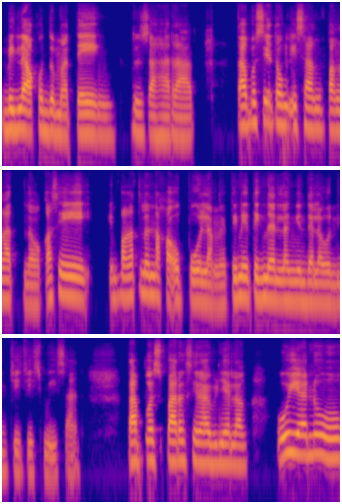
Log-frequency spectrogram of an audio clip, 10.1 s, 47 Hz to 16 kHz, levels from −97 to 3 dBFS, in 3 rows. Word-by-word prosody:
bigla 175 Hz, -1 st, +6 dB
akong 170 Hz, -2 st, -4 dB
dumating 145 Hz, -2 st, +1 dB, 0.2 s
doon 155 Hz, -2 st, -5 dB
sa 145 Hz, -1 st, -2 dB
harap. 135 Hz, -1 st, -4 dB, 0.4 s
Tapos 210 Hz, +4 st, +4 dB
itong 215 Hz, -3 st, +1 dB
isang 180 Hz, -2 st, +1 dB
pangatlo 160 Hz, -6 st, -2 dB
kasi 175 Hz, -1 st, +1 dB, 0.2 s
'yong 165 Hz, -, -9 dB
pangatlo 185 Hz, +3 st, -1 dB
nakaupo 160 Hz, -4 st, -1 dB
lang 135 Hz, -1 st, -3 dB
eh, 135 Hz, -, -10 dB
tinitingnan 170 Hz, -1 st, +1 dB
lang 150 Hz, 0 st, -2 dB
'yong 150 Hz, -, -4 dB
dalawa 145 Hz, -1 st, -2 dB
nagtsitsismisan. 130 Hz, -3 st, -9 dB, 0.5 s
Tapos 200 Hz, +1 st, +4 dB
parang 205 Hz, -1 st, +5 dB
sinabi 190 Hz, -2 st, 0 dB
niya 185 Hz, -1 st, 0 dB
lang, -, -, -13 dB, 0.3 s
"Uy 260 Hz, +4 st, +6 dB
ano 250 Hz, -3 st, +2 dB
170 Hz, 165 wpm, -25 LUFS, 145-195 Hz, 0.5 s, bigla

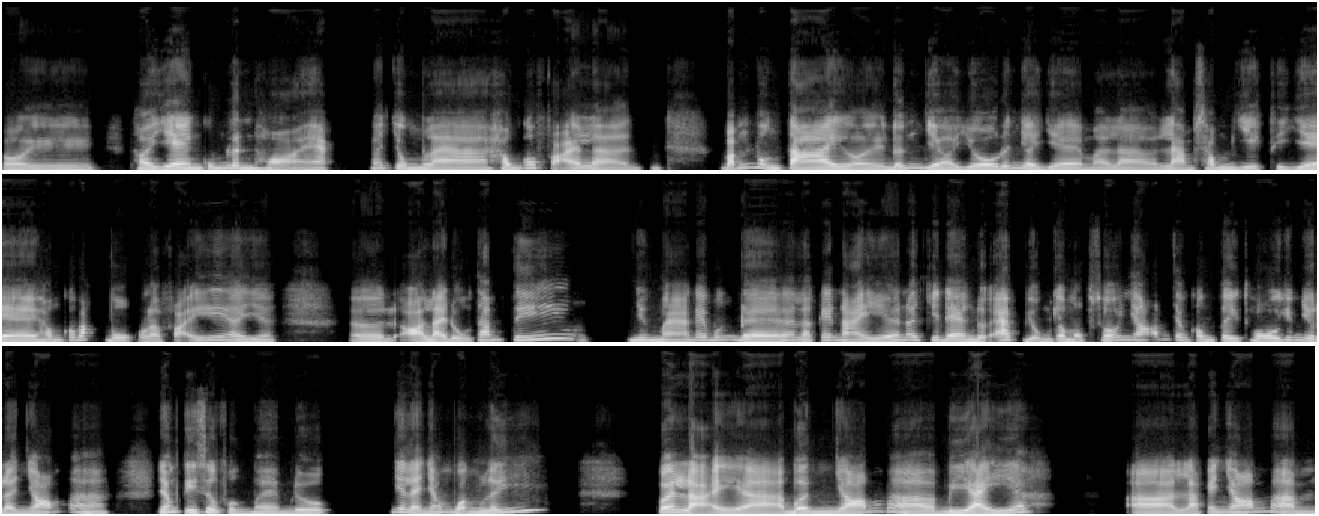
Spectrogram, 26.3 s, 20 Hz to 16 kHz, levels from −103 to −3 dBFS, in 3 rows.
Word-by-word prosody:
rồi 165 Hz, -1 st, -3 dB, 0.5 s
thời 180 Hz, -1 st, +2 dB
gian 210 Hz, +1 st, +5 dB
cũng 210 Hz, +4 st, -4 dB
linh 235 Hz, -3 st, 0 dB
hoạt. 175 Hz, -3 st, -2 dB, 0.3 s
Nói 255 Hz, -, -6 dB
chung 215 Hz, -5 st, -2 dB
là 165 Hz, -3 st, 0 dB
hông 200 Hz, +2 st, -1 dB
có 275 Hz, -, -2 dB
phải 225 Hz, -, +1 dB
là 170 Hz, -7 st, -2 dB, 0.6 s
bấm -, -, +3 dB
vân 225 Hz, -9 st, -1 dB
tay 190 Hz, -2 st, +5 dB
rồi 165 Hz, -1 st, -2 dB
đến 220 Hz, +11 st, -2 dB
giờ 195 Hz, -8 st, +1 dB
vô 195 Hz, +1 st, +3 dB
đến 225 Hz, +4 st, -4 dB
giờ 210 Hz, -6 st, +1 dB
về 165 Hz, -1 st, -1 dB
mà 165 Hz, 0 st, -6 dB
là 160 Hz, -1 st, -5 dB
làm 160 Hz, 0 st, -2 dB
xong 200 Hz, +1 st, -3 dB
việc 160 Hz, -2 st, -3 dB
thì 170 Hz, -4 st, -8 dB
về, 165 Hz, 0 st, +3 dB
hông 190 Hz, +3 st, -4 dB
có 260 Hz, -, -8 dB
bắt 315 Hz, -, -1 dB
buộc 170 Hz, -4 st, -4 dB
là 165 Hz, -1 st, -3 dB
phải, 275 Hz, 0 st, -4 dB
ơ, 235 Hz, -3 st, -3 dB, 0.7 s
ơ, 190 Hz, 0 st, -2 dB
ờ, -, -, -7 dB, 0.2 s
ở -, -, +4 dB
lại 195 Hz, -4 st, +4 dB
đủ 170 Hz, +5 st, -2 dB
8 260 Hz, +2 st, -2 dB
tiếng. 315 Hz, +8 st, -2 dB, 0.5 s
Nhưng 220 Hz, 0 st, -2 dB
mà 180 Hz, -1 st, -1 dB
cái 275 Hz, -, -4 dB
vấn 280 Hz, +1 st, -10 dB
đề 170 Hz, -6 st, +3 dB
á 235 Hz, -, -1 dB
là 205 Hz, -5 st, -3 dB
cái 270 Hz, +6 st, -6 dB
này 185 Hz, -7 st, -1 dB
á 210 Hz, +4 st, +1 dB
nó 280 Hz, +3 st, -4 dB
chỉ 260 Hz, -, -4 dB
đang 210 Hz, -4 st, +2 dB
được 175 Hz, -, 0 dB
áp 280 Hz, -3 st, +2 dB
dụng 170 Hz, 0 st, -5 dB
cho 215 Hz, -, 0 dB
một 165 Hz, -4 st, -4 dB
số 230 Hz, +2 st, 0 dB
nhóm 270 Hz, 0 st, -4 dB
trong 285 Hz, -5 st, -6 dB
công 205 Hz, -1 st, -3 dB
ty 205 Hz, -1 st, 0 dB
thôi, 205 Hz, -1 st, +2 dB
giống 255 Hz, -, -7 dB
như 230 Hz, -4 st, -1 dB
là 170 Hz, -4 st, +2 dB
nhóm, 190 Hz, -, +1 dB
a, 215 Hz, -8 st, -3 dB, 0.3 s
nhóm 250 Hz, +3 st, +3 dB
kỹ 230 Hz, -3 st, +2 dB
sư 250 Hz, -3 st, +3 dB
phần 170 Hz, -3 st, -4 dB
mềm 165 Hz, -1 st, -2 dB
được, 155 Hz, -1 st, +1 dB, 0.4 s
với 280 Hz, -, 0 dB
lại 180 Hz, -7 st, +3 dB
nhóm 210 Hz, +6 st, -3 dB
quản 185 Hz, +4 st, +1 dB
lý, 265 Hz, -, -1 dB, 0.8 s
với 245 Hz, +2 st, +8 dB
lại, 185 Hz, -6 st, +6 dB
à, 170 Hz, -1 st, +4 dB
bên 205 Hz, +2 st, +2 dB
nhóm, 205 Hz, +10 st, +4 dB
a, 195 Hz, -6 st, +3 dB
BA 200 Hz, +2 st, +5 dB, 0.2 s
á, 275 Hz, +3 st, -1 dB, 0.6 s
ờ, 165 Hz, -1 st, +3 dB
là 160 Hz, 0 st, 0 dB
cái 215 Hz, +6 st, -3 dB
nhóm, 235 Hz, +6 st, +1 dB
a, 195 Hz, -2 st, +4 dB
200 Hz, 220 wpm, -23 LUFS, 170-230 Hz, 0.8 s, với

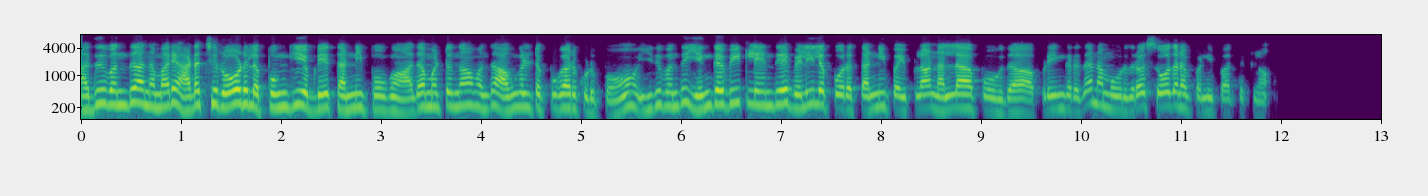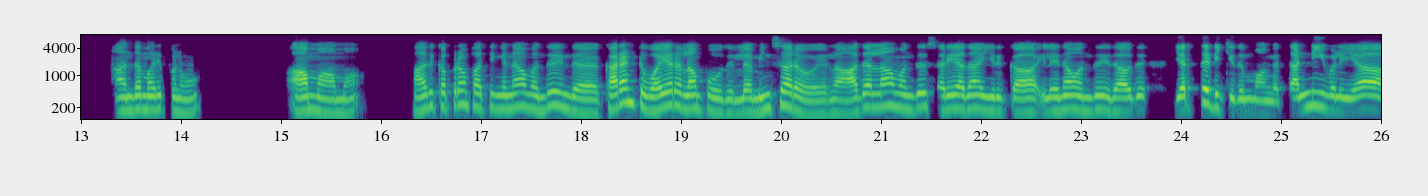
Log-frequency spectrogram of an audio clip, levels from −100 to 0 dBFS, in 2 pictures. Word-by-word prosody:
அது 180 Hz, +7 st, 0 dB
வந்து 235 Hz, +2 st, +2 dB
அந்தமாரி 215 Hz, -1 st, +4 dB
அடச்சு 230 Hz, +7 st, +3 dB
ரோடுல 235 Hz, 0 st, +7 dB
பொங்கி 210 Hz, +3 st, +2 dB
அப்பிடியே 195 Hz, +1 st, +3 dB
தண்ணீ 185 Hz, +3 st, +2 dB
போகும். 175 Hz, -3 st, 0 dB
அத 200 Hz, +6 st, +2 dB
மட்டும் 215 Hz, +1 st, -2 dB
தான் 230 Hz, 0 st, +2 dB
வந்து 200 Hz, +3 st, -2 dB
அவுங்கள்ட்ட 200 Hz, +2 st, 0 dB
புகார் 195 Hz, 0 st, +2 dB
கொடுப்போம். 145 Hz, +4 st, -3 dB, 0.2 s
இது 225 Hz, +5 st, -4 dB
வந்து 225 Hz, +5 st, -2 dB
எங்க 235 Hz, +4 st, +5 dB
வீட்ல 255 Hz, -2 st, 0 dB
இருந்தே 230 Hz, +2 st, +4 dB
வெளில 235 Hz, +4 st, +2 dB
போற 190 Hz, -2 st, +1 dB, 0.2 s
தண்ணீ 195 Hz, +5 st, 0 dB
பைப் 175 Hz, -1 st, -2 dB
எல்லாம் 195 Hz, 0 st, +2 dB
நல்லா 195 Hz, +3 st, +4 dB, 0.2 s
போகுதா! 160 Hz, -1 st, -2 dB
அப்பிடிங்கிறத 185 Hz, -, -4 dB
நம்ம 195 Hz, -4 st, -3 dB
ஒரு 165 Hz, -, -5 dB
தடவ 205 Hz, +3 st, -1 dB
சோதன 215 Hz, -1 st, +1 dB
பண்ணி 165 Hz, 0 st, -5 dB
பாத்துக்கலாம். 155 Hz, -, -11 dB, 1.5 s
அந்தமாரி 180 Hz, +1 st, -1 dB
பண்ணுவோம். 160 Hz, +2 st, -7 dB, 1.0 s
ஆமா, 175 Hz, -2 st, 0 dB
ஆமா. 150 Hz, +1 st, -7 dB, 0.7 s
அதுக்கப்புறம் 220 Hz, +4 st, -3 dB
பார்த்தீங்கன்னா 195 Hz, 0 st, -3 dB, 0.2 s
வந்து 180 Hz, +5 st, -4 dB
இந்த 175 Hz, -3 st, -3 dB, 0.3 s
கரண்ட் 255 Hz, +7 st, +4 dB
ஒயர்லாம் 195 Hz, -1 st, +1 dB
போகுதுல்ல. 155 Hz, -2 st, -4 dB
மின்சார 195 Hz, +4 st, 0 dB, 0.2 s
ஒயர்லாம், 145 Hz, +1 st, -4 dB
அதெல்லாம் 210 Hz, +4 st, -1 dB
வந்து 190 Hz, +2 st, -3 dB, 0.2 s
சரியா 185 Hz, +1 st, 0 dB
தான் 190 Hz, -1 st, 0 dB
இருக்கா? 160 Hz, -1 st, -2 dB, 0.2 s
இல்லன்னா 170 Hz, +2 st, -1 dB
வந்து 175 Hz, +1 st, -5 dB
ஏதாவது 165 Hz, +2 st, -1 dB, 0.4 s
எர்த் 265 Hz, +6 st, 0 dB
அடிக்குதும்பாங்க. 155 Hz, -, -5 dB, 0.2 s
தண்ணீ 210 Hz, +6 st, 0 dB
வழியா 175 Hz, +1 st, 0 dB
190 Hz, 140 wpm, -22 LUFS, 170-215 Hz, 1.5 s, ரோடுல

